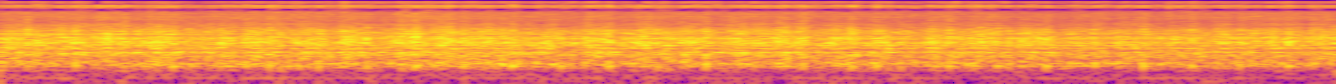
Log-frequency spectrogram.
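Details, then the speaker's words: Homemade rock tumbler after months of non-stop running: loud, steady gritty rumble with a loose churning pulse about twice a second; owner thinks worn bearings cause most noise, belt also breaking; rebuilt. "so what do we do about that I think it's the bearings make the most of that noise"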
